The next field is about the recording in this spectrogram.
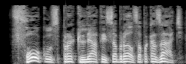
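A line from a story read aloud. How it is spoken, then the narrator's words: Accusatory shout. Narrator (Russian): закричал Нил, словно чиновник полиции был во всем виноват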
